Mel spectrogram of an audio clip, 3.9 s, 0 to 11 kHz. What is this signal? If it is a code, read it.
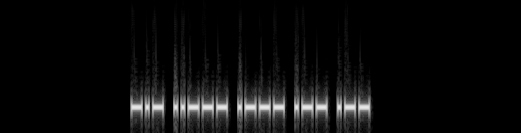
Morse code, heard as a keyed tone, about 43 wpm, 690 Hz. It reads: K2JWW
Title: SOTA QSO Practice 45wpm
